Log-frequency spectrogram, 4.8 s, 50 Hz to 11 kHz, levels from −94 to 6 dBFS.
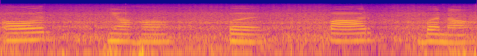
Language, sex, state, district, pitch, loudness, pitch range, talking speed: Hindi, male, Chandigarh, Chandigarh, 215 Hz, -15 LUFS, 210-230 Hz, 65 wpm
